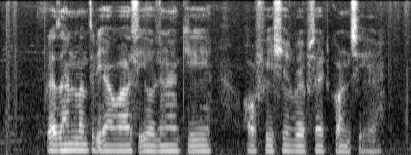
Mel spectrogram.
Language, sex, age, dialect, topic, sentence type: Hindi, male, 18-24, Hindustani Malvi Khadi Boli, banking, question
